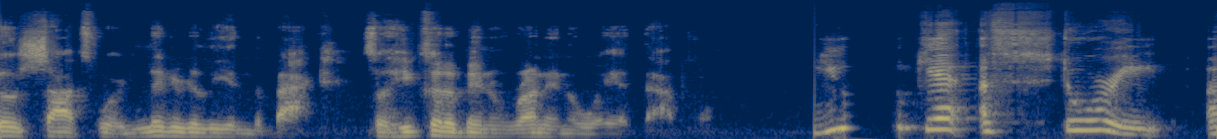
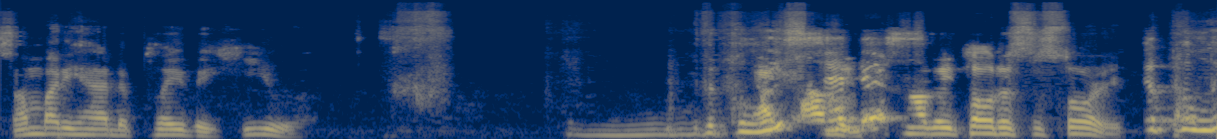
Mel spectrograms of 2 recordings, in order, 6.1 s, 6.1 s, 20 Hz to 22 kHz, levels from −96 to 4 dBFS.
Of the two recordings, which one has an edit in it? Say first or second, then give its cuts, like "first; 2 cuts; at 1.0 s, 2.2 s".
first; 1 cut; at 4.0 s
